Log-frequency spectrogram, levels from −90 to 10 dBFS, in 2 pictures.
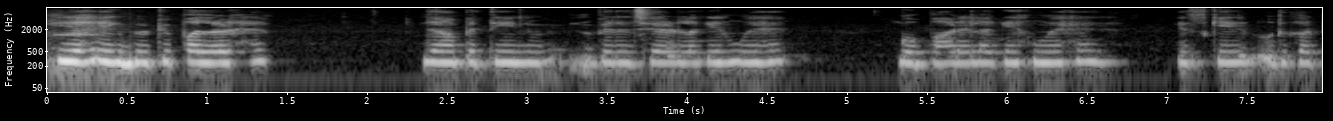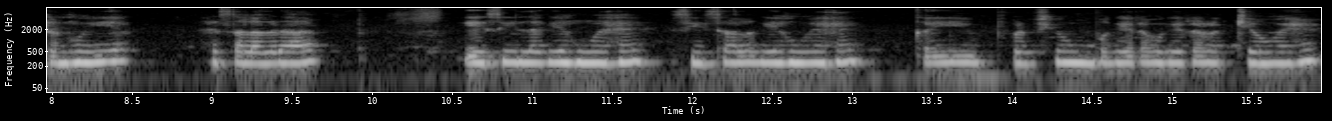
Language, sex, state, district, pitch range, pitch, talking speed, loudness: Hindi, female, Bihar, Samastipur, 245-260 Hz, 250 Hz, 145 wpm, -22 LUFS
